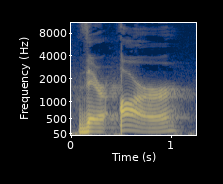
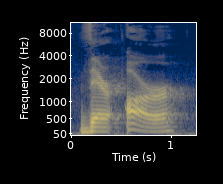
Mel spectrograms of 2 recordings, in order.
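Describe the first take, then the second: No difference in how they are said.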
